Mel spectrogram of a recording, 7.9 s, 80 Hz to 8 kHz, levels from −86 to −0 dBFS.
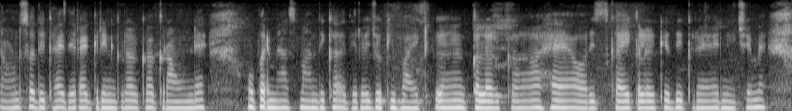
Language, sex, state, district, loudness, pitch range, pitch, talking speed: Hindi, female, Punjab, Pathankot, -18 LUFS, 180-185 Hz, 185 Hz, 265 wpm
